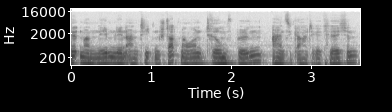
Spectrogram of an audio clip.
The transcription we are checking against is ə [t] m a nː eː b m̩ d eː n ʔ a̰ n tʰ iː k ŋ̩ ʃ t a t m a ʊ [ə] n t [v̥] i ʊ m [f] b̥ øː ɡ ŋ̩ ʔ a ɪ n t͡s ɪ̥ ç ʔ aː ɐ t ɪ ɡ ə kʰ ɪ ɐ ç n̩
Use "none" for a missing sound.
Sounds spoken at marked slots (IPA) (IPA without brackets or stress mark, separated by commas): t, ɐ, ʁ̥, f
